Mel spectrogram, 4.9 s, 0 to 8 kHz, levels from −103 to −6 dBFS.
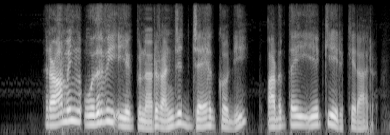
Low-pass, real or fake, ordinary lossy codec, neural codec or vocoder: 7.2 kHz; fake; none; codec, 16 kHz in and 24 kHz out, 0.6 kbps, FocalCodec, streaming, 2048 codes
